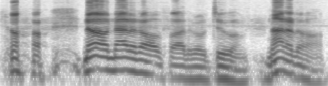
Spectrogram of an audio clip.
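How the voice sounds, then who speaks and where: An actor playing an earnest American army captain and secret agent, steady and plainspoken, in a 1950s radio drama. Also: male voice, medium pitch, moderate pace, over loud music, natural voice. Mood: relaxed, confiding. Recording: old radio recording, faint noise.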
